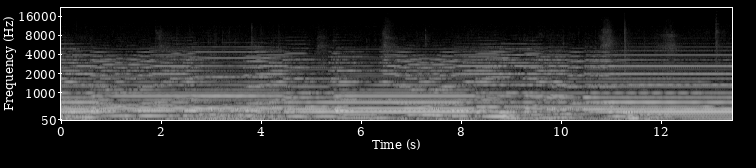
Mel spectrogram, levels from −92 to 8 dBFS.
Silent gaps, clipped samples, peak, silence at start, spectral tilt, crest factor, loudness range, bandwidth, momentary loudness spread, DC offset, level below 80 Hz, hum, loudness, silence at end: none; under 0.1%; -12 dBFS; 0 s; -8 dB/octave; 14 dB; 2 LU; 7 kHz; 5 LU; under 0.1%; -44 dBFS; none; -26 LUFS; 0 s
